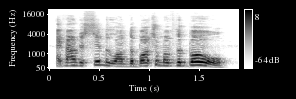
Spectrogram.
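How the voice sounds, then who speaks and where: A man doing a shrill, terrified temple clerk. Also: quick pace, mellow, close to an everyday voice. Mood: fearful. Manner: shrill, cracking, frantic.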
